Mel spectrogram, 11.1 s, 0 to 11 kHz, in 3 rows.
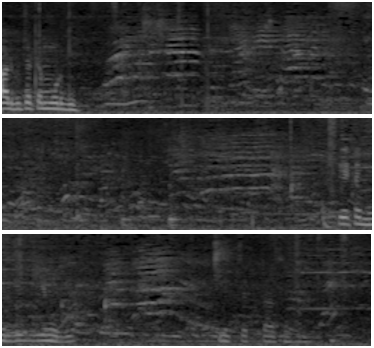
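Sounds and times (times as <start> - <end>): distant children calling and chattering: 0.0 - 11.0.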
